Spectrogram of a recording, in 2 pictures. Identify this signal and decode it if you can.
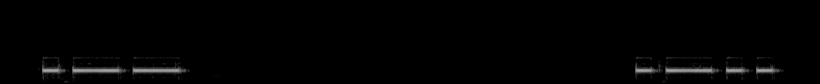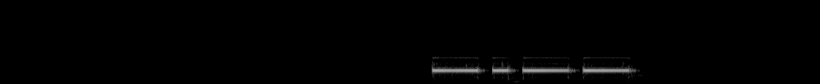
Morse code, heard as a keyed tone, about 8 wpm, 650 Hz. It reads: W L Y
